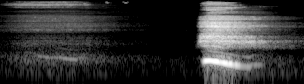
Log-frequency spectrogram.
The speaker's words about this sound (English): I want you right now to put two hands over your heart and just breathe into that space. Deep breath in through your nose and out through your mouth.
